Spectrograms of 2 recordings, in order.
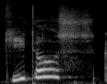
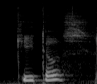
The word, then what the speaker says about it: Kiitos: And so when Keith was over there in Finland, did somebody like say his name is Kitos? – K-O. – Kiitos.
